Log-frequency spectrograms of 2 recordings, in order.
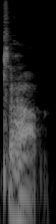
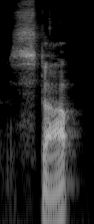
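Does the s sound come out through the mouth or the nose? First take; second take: nose; mouth. First: The s sound goes up into the nose. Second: The s sound comes out through the mouth. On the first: The speaker calls it wrong. "I used to say it like stop" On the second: The speaker calls it right. "like the way I said that right there, that's not how I used to say it"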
